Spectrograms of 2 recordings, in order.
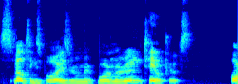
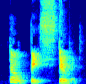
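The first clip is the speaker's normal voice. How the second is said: louder sharp retort; snapped; 3 semitones higher, 7 dB louder, slower than usual. Acted. Aunt Petunia snapping at Harry, louder and sharp. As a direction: cut him down fast. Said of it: "snapped Aunt Petunia".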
